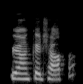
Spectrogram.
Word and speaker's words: Priyanka Chopra: Oh God, can I pronounce her name? Priyanka Chopra?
